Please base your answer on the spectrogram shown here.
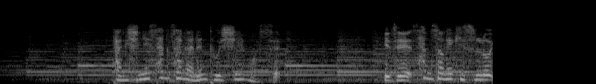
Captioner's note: speaking foreign language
